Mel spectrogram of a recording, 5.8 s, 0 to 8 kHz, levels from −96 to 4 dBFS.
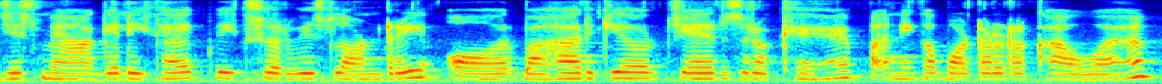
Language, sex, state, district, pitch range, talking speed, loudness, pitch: Hindi, female, Gujarat, Valsad, 195-210 Hz, 205 wpm, -19 LUFS, 200 Hz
